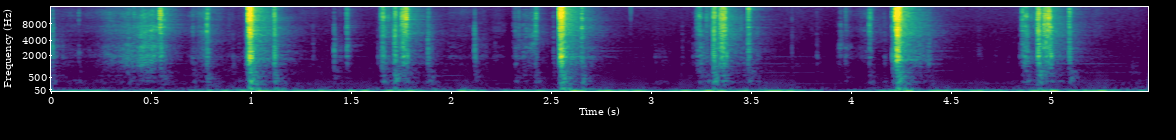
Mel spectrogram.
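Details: Floppy drive from an early-to-mid-2000s AMD Athlon XP custom PC: crisp, quick bursts of head-stepping clicks at irregular intervals, no grinding or dragging; seeking freely.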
